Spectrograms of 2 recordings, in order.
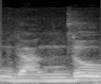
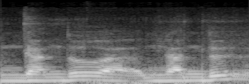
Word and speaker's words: Ngande: Je pense à mon ami Ngande, on aime dire Ngando, mais Ngande, c'est la bonne prononciation.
